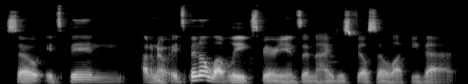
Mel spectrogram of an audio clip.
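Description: A man with a low voice speaks in a Southern Californian accent. He chats casually as an interview guest, with valley girl phrasing that leans heavily on "like". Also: fairly quick, darkish tone. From Southern California, United States. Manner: valley girl talk, peppered with "like". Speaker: interviewed comic book writer.

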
